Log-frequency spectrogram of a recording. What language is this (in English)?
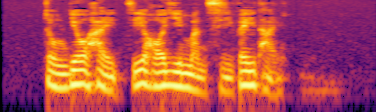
Cantonese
